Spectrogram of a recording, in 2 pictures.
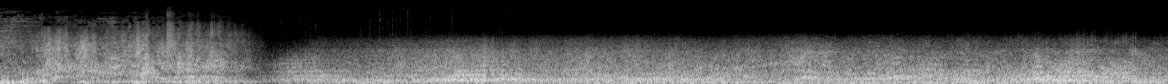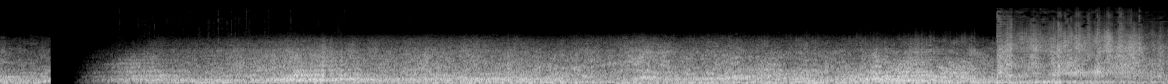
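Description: F/A-18 Super Hornet flying an afterburning 7.5G turn at an air display, a loud continuous roaring jet rumble that cuts out briefly mid-way and then resumes, heard from a distance.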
